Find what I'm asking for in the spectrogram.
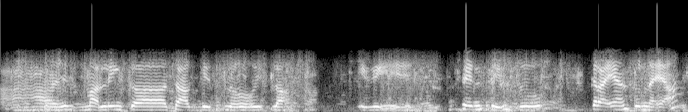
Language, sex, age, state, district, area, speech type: Telugu, female, 30-45, Telangana, Jagtial, rural, conversation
